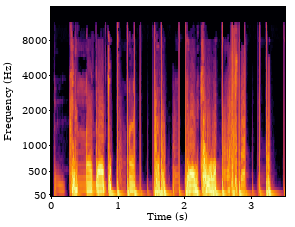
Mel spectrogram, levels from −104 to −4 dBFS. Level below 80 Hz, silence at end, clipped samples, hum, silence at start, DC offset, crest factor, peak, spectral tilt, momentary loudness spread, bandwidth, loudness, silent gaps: -20 dBFS; 0.15 s; under 0.1%; none; 0.1 s; under 0.1%; 12 dB; 0 dBFS; -8.5 dB/octave; 10 LU; 11.5 kHz; -12 LUFS; none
